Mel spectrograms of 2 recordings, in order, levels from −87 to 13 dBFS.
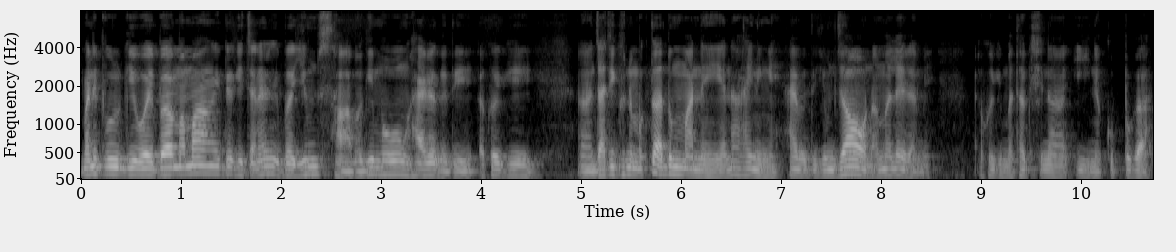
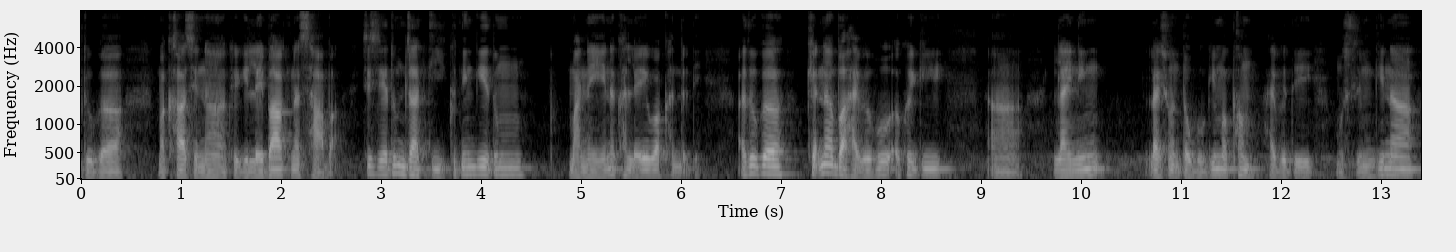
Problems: background sounds at intervals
